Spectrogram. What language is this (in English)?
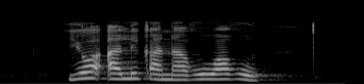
Northern Sotho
